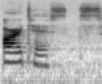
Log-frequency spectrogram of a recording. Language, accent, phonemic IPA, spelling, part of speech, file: English, US, /ˈɑɹ.tɪsts/, artists, noun, En-us-artists.ogg
- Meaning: plural of artist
